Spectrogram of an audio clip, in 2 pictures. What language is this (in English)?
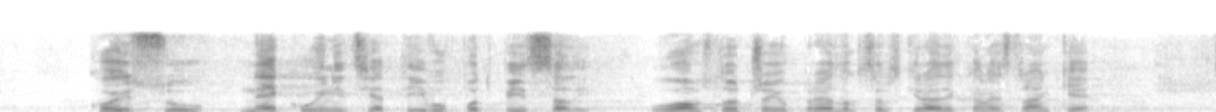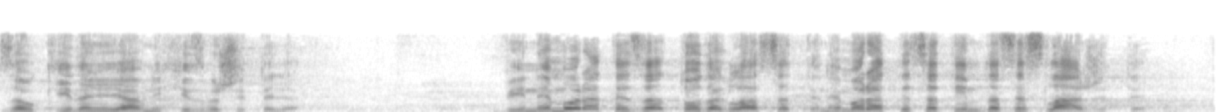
Serbian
